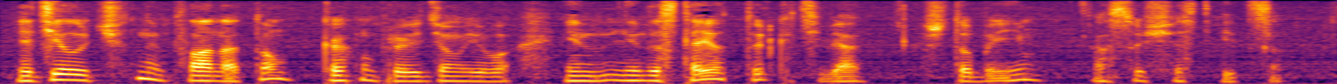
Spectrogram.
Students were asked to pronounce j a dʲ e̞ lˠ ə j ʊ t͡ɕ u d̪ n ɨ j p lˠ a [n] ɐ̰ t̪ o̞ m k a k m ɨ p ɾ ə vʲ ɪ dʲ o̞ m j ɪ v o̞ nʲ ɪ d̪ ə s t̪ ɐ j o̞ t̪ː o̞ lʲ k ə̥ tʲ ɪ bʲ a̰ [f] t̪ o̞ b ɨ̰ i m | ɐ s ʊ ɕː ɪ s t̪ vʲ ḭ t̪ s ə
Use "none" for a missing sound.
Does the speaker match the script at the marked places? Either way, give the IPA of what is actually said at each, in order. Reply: n, ʂ

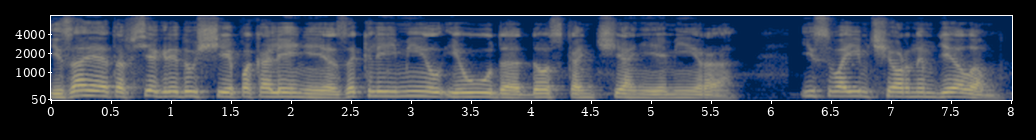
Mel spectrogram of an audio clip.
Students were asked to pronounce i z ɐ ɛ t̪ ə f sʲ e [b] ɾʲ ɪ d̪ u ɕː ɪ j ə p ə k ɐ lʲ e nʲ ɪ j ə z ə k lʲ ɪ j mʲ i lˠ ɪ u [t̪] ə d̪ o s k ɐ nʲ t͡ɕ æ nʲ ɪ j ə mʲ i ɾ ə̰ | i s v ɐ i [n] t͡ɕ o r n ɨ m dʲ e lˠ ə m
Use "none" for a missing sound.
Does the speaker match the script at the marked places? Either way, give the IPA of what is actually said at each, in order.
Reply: ɡ, d̪, m

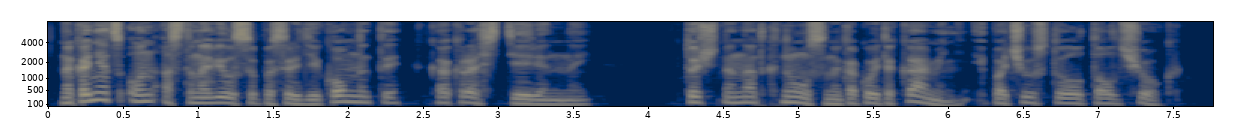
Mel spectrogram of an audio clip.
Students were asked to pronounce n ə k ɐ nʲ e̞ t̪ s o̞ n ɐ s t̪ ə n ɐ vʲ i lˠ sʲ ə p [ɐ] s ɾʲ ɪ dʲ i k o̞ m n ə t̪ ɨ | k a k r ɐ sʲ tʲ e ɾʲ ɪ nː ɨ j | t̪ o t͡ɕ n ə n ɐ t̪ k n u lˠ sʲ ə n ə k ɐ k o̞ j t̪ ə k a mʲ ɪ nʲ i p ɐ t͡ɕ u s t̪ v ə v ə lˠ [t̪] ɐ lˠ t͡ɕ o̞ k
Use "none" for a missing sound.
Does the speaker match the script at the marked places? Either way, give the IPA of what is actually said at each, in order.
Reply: ə, t̪

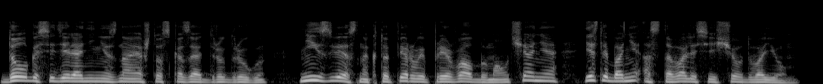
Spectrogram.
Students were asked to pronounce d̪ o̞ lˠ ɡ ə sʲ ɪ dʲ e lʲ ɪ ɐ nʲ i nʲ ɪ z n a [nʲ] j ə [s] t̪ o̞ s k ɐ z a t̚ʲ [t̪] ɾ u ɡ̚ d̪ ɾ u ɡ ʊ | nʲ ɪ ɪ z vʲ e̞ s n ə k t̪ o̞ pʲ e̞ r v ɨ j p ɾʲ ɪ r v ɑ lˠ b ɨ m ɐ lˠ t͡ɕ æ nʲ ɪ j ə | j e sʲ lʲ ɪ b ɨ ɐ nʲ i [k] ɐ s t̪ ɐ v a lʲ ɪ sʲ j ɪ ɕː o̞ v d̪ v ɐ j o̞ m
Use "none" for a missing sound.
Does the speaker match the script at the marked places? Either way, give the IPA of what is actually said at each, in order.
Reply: none, ʂ, d̪, ʔ

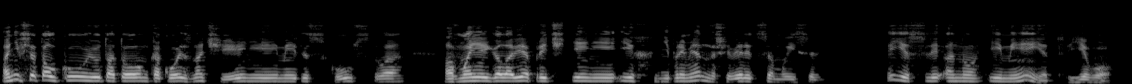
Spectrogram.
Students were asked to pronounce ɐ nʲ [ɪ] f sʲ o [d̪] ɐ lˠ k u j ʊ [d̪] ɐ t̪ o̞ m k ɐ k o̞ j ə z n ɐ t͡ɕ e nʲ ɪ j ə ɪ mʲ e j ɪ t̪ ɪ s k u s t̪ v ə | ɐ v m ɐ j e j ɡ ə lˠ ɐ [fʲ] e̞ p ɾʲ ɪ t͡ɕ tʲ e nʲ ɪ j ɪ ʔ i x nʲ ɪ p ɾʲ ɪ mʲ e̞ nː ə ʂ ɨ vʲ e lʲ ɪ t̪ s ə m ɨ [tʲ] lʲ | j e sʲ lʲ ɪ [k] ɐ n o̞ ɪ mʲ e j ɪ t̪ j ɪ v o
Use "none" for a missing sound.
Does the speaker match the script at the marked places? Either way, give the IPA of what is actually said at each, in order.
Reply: i, t̪, t̪, vʲ, sʲ, ʔ

